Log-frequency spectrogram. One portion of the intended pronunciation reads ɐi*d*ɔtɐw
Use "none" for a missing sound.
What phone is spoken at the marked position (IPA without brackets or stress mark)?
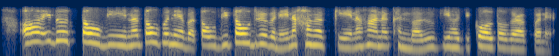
d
